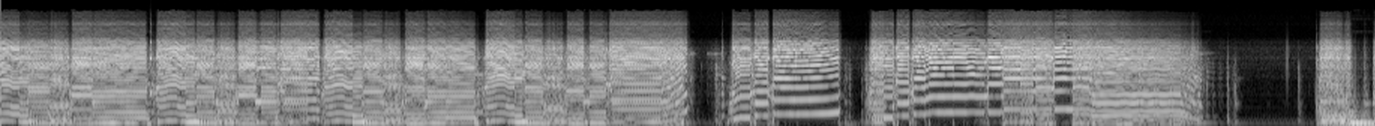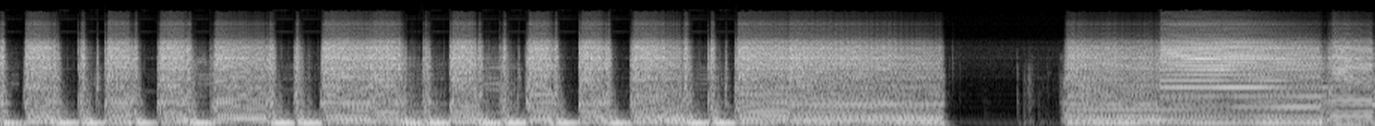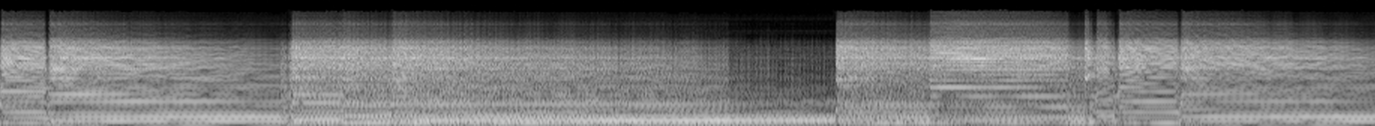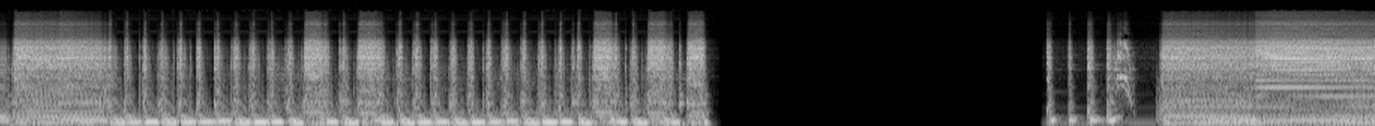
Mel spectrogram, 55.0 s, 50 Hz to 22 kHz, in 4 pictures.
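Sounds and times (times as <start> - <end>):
distorted electric guitar: 0.0 - 48.4, 51.7 - 55.0.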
